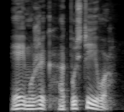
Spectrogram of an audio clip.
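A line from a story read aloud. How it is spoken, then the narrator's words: Threatening, through gritted teeth. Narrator (Russian): угрожающе процедил самый здоровый пацан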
